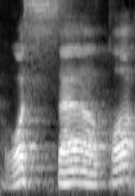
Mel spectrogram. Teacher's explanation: sinnya diberikan nabrah tekanan suara karena ada tasydidnya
